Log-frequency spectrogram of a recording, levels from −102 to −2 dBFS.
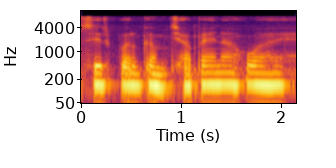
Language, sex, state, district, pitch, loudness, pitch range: Hindi, male, Himachal Pradesh, Shimla, 145 Hz, -13 LUFS, 140-145 Hz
